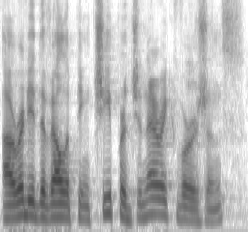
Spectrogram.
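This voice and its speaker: A middle-aged man with a mid-range voice talks fast as he delivers a keynote on a big conference stage. He reads a prepared speech off a tablet, restarting and stumbling often, and is picked up by a lapel mic.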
